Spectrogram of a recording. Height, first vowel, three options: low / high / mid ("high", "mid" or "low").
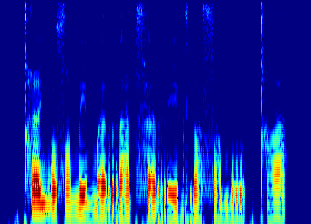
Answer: high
